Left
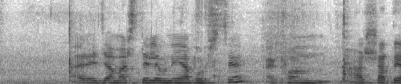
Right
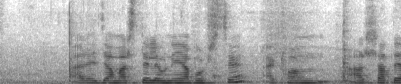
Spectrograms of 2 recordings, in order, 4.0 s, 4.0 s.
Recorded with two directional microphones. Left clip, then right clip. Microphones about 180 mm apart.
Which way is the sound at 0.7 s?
10° right (ahead or behind).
